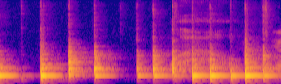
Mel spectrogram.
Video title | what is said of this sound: Zoe Guitars Tour: Come Nerd Out With Us! | it's known for a tap tone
